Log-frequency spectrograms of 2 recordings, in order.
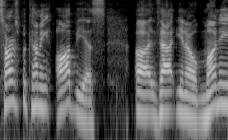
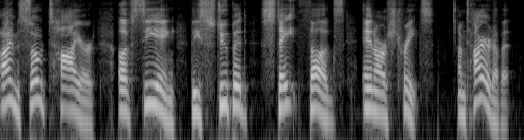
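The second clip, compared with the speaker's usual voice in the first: fired up and fed up, angry worked-up outburst. Speaking after admitting being worked up: angry and worked up. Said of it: "I'm obviously angry about this".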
